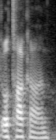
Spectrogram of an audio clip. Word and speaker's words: Otacon: So we're going to call him Otacon from here on out. Apparently, like... Is it pronounced that or is it like Otakon? Well, I've heard some people say Otakon, but like they say Otacon in the...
